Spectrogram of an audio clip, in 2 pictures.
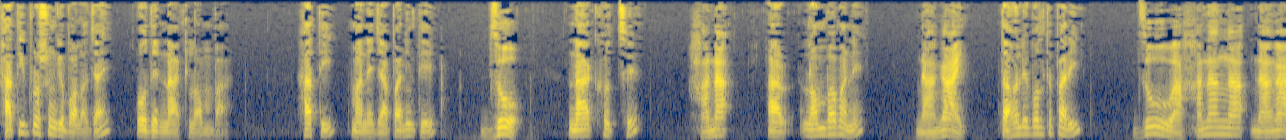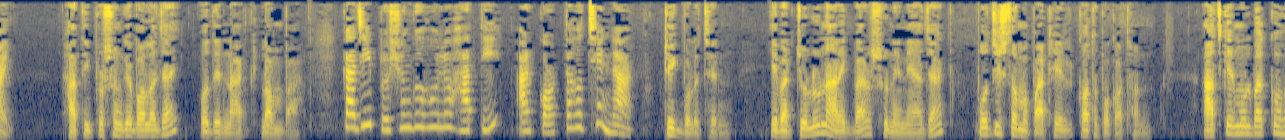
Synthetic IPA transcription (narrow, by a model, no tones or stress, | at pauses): hat̪ipɾoʃoŋɡebɔlad͡ʑae | od̪eɾnaklɔ̰mba̰ | hat̪imaned͡ʑapanit̪e | zo | nakhotːɕʰe | hanaʔ | aɾlɔmbamane | naŋaj | t̪aɦolebolt̪epaɾi | zoahanaŋaʔnaŋaj | hat̪ipɾoʃoŋɡebɔlad͡ʑae | od̪eɾna̰k̚ʰlɔmba̰ | kad͡ʑipɾoʃoŋɡoɦuloɦat̪ia̰ɾkɔɾt̪aɦotːɕʰenak̚ | ʈʰik̚bolet͡ɕʰen | ebaɾt͡ɕolunaɾɛk̚baɾʃunenead͡ʑak | pot͡ɕiʃt̪ɔmopaʈʰeɾkɔt̪ʰopokɔt̪ʰo̰n | ad͡ʑkeɾmulbakːo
